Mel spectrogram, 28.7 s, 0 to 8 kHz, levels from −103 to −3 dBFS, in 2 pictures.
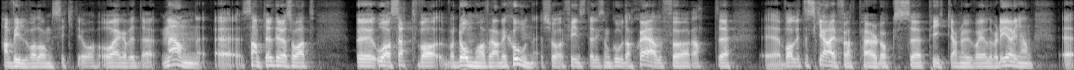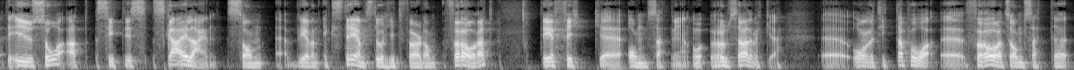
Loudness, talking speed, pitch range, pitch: -19 LUFS, 170 wpm, 105-120 Hz, 110 Hz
